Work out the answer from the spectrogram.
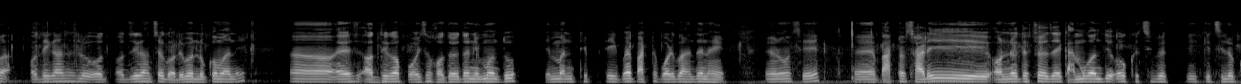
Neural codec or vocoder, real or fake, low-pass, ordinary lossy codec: none; real; none; none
